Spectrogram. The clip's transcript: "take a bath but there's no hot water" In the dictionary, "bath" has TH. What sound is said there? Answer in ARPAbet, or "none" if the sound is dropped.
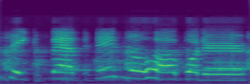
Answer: T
